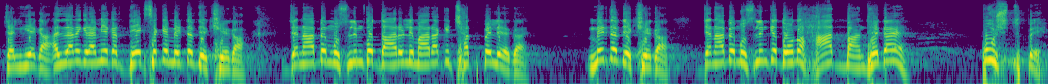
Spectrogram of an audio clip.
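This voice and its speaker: A man's voice: very high voice, expressive, moderate pace, fairly bright tone, long reverb tail. A middle-aged man with a Pakistani Urdu accent leading a Muharram mourning sermon. He urges the congregation directly and rises to cries at the peaks of the story. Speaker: Shia cleric leading a Muharram majlis.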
